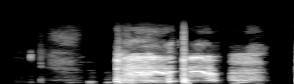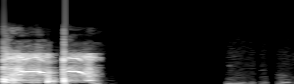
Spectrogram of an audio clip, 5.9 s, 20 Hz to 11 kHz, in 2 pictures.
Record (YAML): cough_length: 5.9 s
cough_amplitude: 32768
cough_signal_mean_std_ratio: 0.48
survey_phase: beta (2021-08-13 to 2022-03-07)
age: 45-64
gender: Female
wearing_mask: 'No'
symptom_runny_or_blocked_nose: true
symptom_abdominal_pain: true
symptom_fatigue: true
symptom_headache: true
symptom_change_to_sense_of_smell_or_taste: true
smoker_status: Ex-smoker
respiratory_condition_asthma: true
respiratory_condition_other: false
recruitment_source: REACT
submission_delay: 3 days
covid_test_result: Negative
covid_test_method: RT-qPCR
influenza_a_test_result: Negative
influenza_b_test_result: Negative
